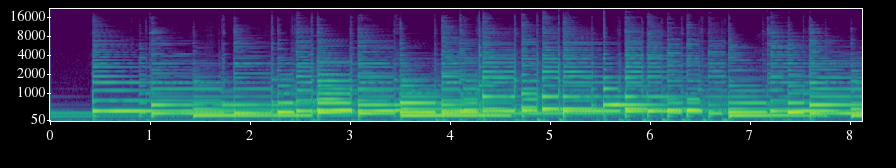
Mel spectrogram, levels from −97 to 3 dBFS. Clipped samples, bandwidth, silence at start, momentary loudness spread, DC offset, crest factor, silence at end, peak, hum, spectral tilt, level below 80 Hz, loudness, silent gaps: under 0.1%; 9.8 kHz; 0 s; 5 LU; under 0.1%; 14 dB; 0 s; -4 dBFS; none; -7.5 dB/octave; -44 dBFS; -18 LUFS; none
